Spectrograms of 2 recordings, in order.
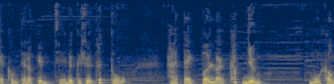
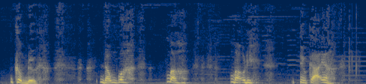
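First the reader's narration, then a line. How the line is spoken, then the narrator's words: Sobbing. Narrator (Vietnamese): Hạ Nghiệt nức nở lên tiếng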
